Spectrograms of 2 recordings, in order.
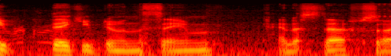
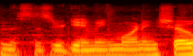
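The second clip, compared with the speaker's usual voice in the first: usual speaking voice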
